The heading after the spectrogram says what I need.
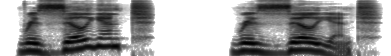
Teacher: Four syllables. Stress on the second.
